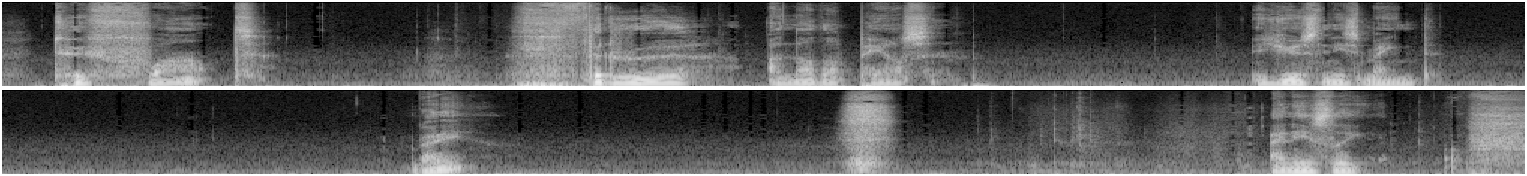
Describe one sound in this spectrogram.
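A middle-aged man speaks close into a microphone with animation, in short bursts and pauses.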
